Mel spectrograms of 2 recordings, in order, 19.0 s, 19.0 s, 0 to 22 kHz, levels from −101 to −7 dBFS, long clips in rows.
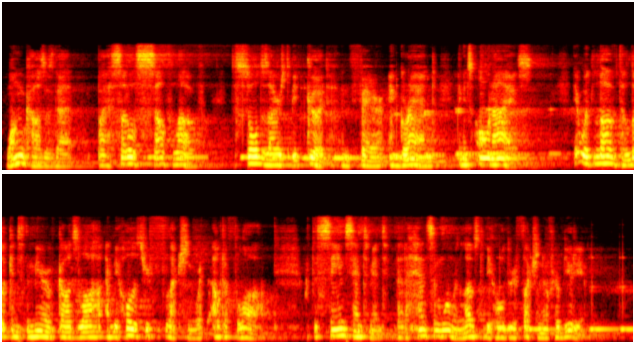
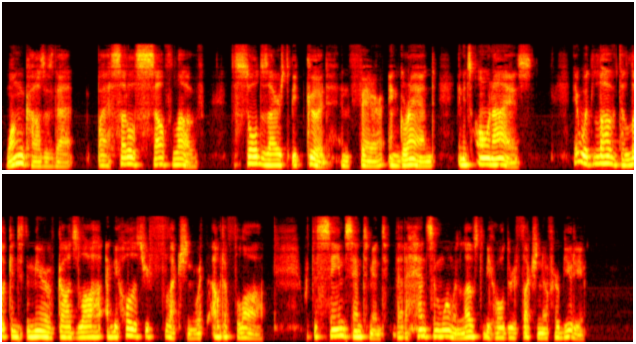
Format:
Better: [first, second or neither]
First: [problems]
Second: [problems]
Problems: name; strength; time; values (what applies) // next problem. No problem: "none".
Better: second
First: background sound (Marimba, xylophone); 13 dB below the speech // room echo; dies away in 2.6 s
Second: none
